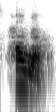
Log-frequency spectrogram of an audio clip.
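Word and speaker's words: Kanga: This word starts off with capital K, which sounds like an H, as in hockey. So it's hanga. What? Can you spell it out? Spell it again. Capital K, A-N-G-A. Hanga. Hanna. Yeah. It's like say the word hung in English and just put an A on it.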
